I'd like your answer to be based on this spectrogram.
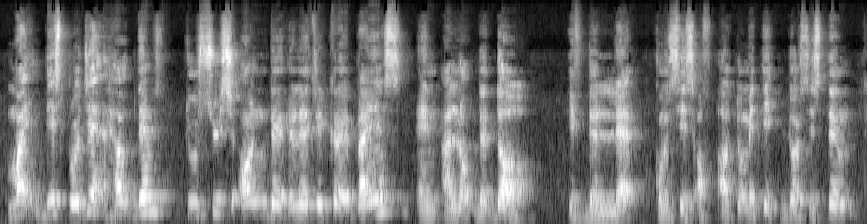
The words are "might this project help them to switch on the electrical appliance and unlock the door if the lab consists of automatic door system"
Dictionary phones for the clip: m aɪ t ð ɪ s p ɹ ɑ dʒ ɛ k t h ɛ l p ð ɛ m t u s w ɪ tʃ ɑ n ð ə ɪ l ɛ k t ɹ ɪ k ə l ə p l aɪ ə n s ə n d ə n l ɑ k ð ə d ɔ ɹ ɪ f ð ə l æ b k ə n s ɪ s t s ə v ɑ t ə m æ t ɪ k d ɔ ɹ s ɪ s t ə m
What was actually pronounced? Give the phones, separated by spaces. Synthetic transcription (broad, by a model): m aɪ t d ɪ s p ɹ ɑ dʒ ɛ k t h ɛ l p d ɛ m t u s w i tʃ ɑ n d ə ɪ l ɛ k t ɹ ɪ k ə l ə p l aɪ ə n s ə n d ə l ɑ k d ə d ɔ ɪ f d ə l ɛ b k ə n s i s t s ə f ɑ t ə m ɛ t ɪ k d ɔ s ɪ s t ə m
